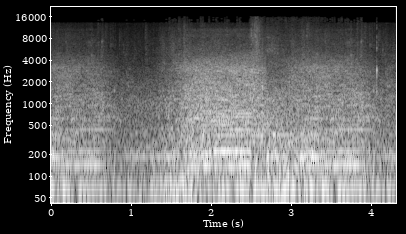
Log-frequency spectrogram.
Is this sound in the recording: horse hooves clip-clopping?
no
